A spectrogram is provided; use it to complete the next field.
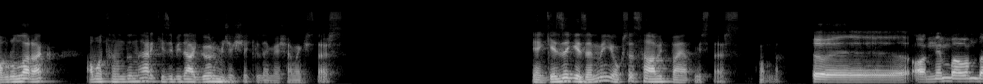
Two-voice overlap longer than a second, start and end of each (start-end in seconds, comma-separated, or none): none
